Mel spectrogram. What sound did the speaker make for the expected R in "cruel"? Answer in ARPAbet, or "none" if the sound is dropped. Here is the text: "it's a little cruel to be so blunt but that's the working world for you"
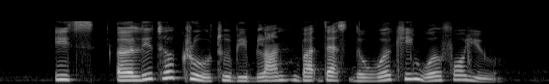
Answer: R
